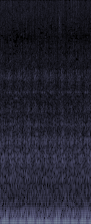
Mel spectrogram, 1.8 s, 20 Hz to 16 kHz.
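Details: 2005 Ford Super Duty with the 6.0L Power Stroke diesel, P0300, cylinder balance test showing cylinder 7 dropping out: low, lumpy idle with an uneven beat and a stumble; cylinder 7 misfire, injector to be replaced.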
